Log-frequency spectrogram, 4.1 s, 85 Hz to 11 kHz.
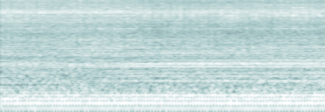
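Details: Briggs and Stratton 18HP mower engine after repair (lifted valve seat reset and crimped, exhaust valve lapped, valves adjusted, new carb): first start, loud, even, steady chugging with no misses or knocks; it runs smoothly.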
